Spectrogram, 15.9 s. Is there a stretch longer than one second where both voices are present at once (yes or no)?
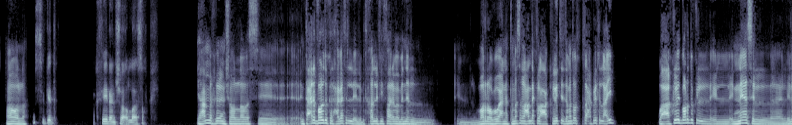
no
